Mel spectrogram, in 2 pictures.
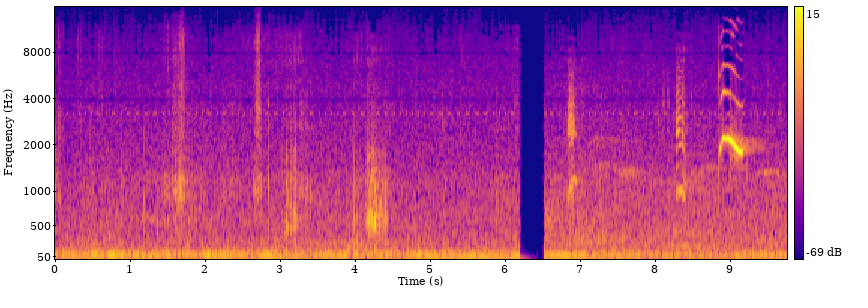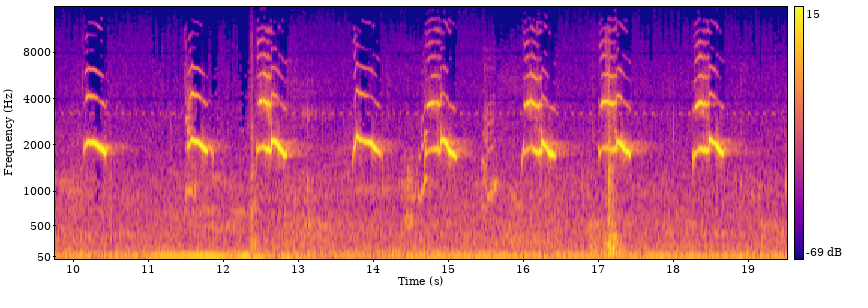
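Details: A kitten about 17 days old, one of Nina's four, mewing. Quiet rustling and soft clicks give way after about nine seconds to high, thin, downward-sliding cries repeated roughly once a second.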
